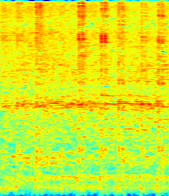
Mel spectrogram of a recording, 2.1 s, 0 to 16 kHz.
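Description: Husqvarna 365 two-stroke chainsaw running under load, its chain cutting into the wood of a large rain tree trunk.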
